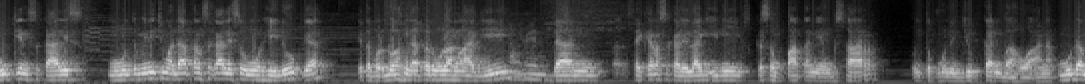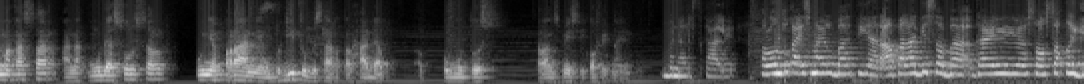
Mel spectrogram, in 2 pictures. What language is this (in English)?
Indonesian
